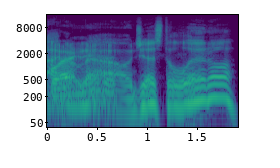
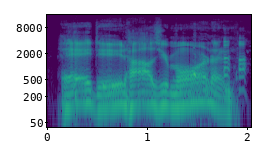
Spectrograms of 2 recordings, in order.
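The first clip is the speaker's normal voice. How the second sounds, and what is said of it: Imitates another person's voice, exaggerated. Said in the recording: “I'm going to talk to you like you talk to you ... I think you're exaggerating a little bit ... I think it sounds pretty spot on”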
